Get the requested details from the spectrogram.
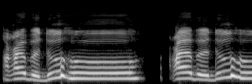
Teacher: ہا کے اوپر الٹا پیش ہے، اس لیے ہا کو ایک الف کے برابر کھینچیں گے۔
